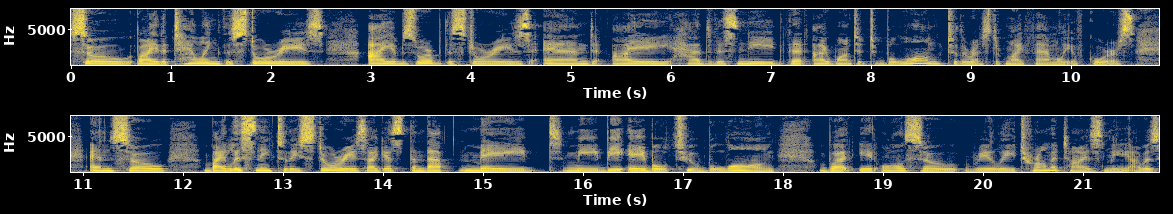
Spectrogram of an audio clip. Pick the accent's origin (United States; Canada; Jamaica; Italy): Canada; Montreal, Quebec; moved away as an adult; I grew up in Montreal and left Montreal. I went to graduate school in Rochester, New York, where I was there for 3 years. And then I moved to Chicago, where I met my Jewish American husband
